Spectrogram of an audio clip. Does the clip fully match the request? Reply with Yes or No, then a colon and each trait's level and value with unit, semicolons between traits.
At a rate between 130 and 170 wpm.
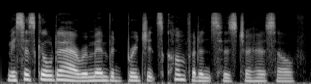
Yes: slow, 135 wpm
